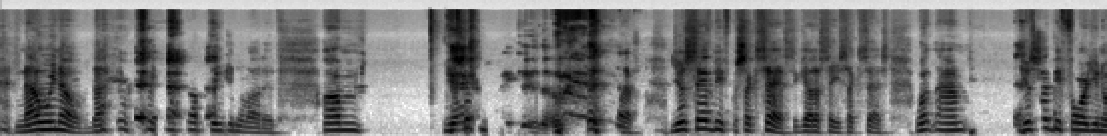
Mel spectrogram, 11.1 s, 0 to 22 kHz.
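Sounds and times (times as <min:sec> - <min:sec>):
man speaking: 0:00.0 - 0:03.6, 0:04.3 - 0:11.0
man clearing his throat: 0:01.1 - 0:02.2, 0:04.4 - 0:06.3.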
